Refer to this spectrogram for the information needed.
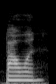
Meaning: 1. to build, to construct 2. to rely 3. to roll (a joint) 4. to cause (something bad)
- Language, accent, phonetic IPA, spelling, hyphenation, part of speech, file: German, Germany, [ˈbaʊ̯n], bauen, bau‧en, verb, De-bauen.ogg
